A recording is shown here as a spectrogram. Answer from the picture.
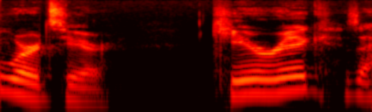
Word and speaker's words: Keurig: Keurig, is that how you say it? Yeah, Keurig.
